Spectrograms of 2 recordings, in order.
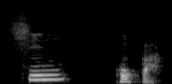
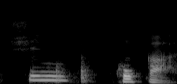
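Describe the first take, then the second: First: The first syllable is long, then a break. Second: The first two syllables are grouped together. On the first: It is a new high price. The speaker calls it right. "신이라는 뜻은요, 길다. 길게 읽어야 된다" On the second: It is the price of a report. The speaker calls it wrong. "어떤 사람은 신고가로 읽어요. 그러면 신고 알리는 가격이란 말이 되죠"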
